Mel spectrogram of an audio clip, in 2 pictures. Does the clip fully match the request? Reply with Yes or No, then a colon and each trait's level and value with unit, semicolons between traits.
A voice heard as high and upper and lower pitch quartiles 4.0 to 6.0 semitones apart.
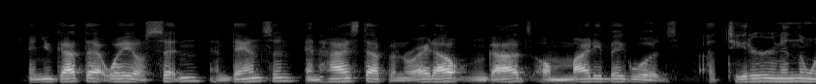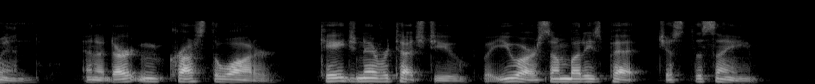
No: low, 130 Hz; average, 4.8 semitones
